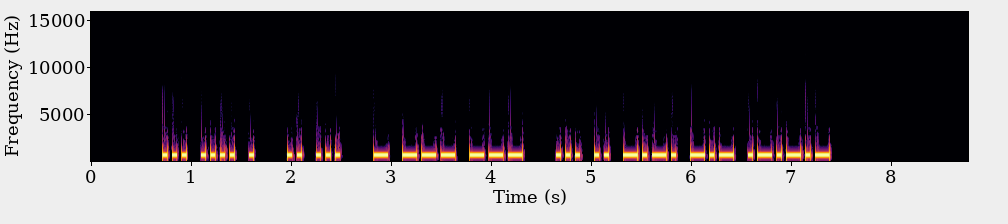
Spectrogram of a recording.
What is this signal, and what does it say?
Morse code, heard as a keyed tone, about 25 wpm, 700 Hz. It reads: SHE IS TOO SICK.
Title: Easy Phrases 25wpm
